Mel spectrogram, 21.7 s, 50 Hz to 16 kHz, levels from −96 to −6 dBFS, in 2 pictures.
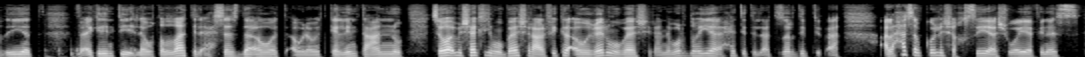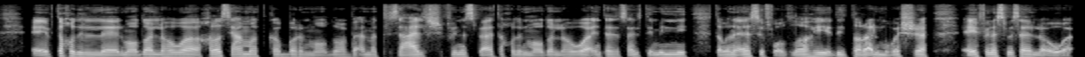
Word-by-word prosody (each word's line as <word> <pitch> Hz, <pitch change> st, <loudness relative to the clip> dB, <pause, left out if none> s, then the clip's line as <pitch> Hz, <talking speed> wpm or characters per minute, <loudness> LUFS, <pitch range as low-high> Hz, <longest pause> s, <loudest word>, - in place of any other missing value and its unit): ديّة، 125 Hz, +1 st, +1 dB, 0.5 s
فأكيد 145 Hz, -, +2 dB
أنتِ 145 Hz, -2 st, -6 dB
لو 110 Hz, -2 st, 0 dB
طلّعتِ 130 Hz, +9 st, +4 dB
الإحساس 130 Hz, 0 st, +2 dB
دوّة 125 Hz, 0 st, 0 dB
أو 110 Hz, -, -4 dB
لو 105 Hz, +1 st, -3 dB
اتكلّمتِ 115 Hz, +6 st, 0 dB
عنّه، 130 Hz, 0 st, +1 dB, 0.3 s
سواء 170 Hz, +2 st, +8 dB
بشكل 175 Hz, 0 st, +5 dB
مباشر 155 Hz, +6 st, +3 dB
على 115 Hz, 0 st, +7 dB
فكرة 150 Hz, +5 st, 0 dB
أو 125 Hz, 0 st, +1 dB
غير 170 Hz, +8 st, +6 dB
مباشر. 130 Hz, -4 st, +2 dB
يعني 110 Hz, +4 st, -7 dB
برضه 150 Hz, +1 st, -5 dB
هي 150 Hz, -1 st, +2 dB
حتّة 145 Hz, -2 st, -8 dB
الاعتذار 140 Hz, -1 st, -5 dB
دي 145 Hz, +3 st, -9 dB
بتبقى 135 Hz, -, -5 dB, 0.4 s
على -, -, +8 dB
حسب 220 Hz, -5 st, +5 dB
كل 175 Hz, +1 st, -3 dB
شخصية 150 Hz, -5 st, +3 dB
شوية 125 Hz, +2 st, +2 dB
في 125 Hz, -, -7 dB
ناس، 135 Hz, -, +2 dB, 0.4 s
آآ -, -, +2 dB
بتاخُد 145 Hz, -3 st, -2 dB
ال 110 Hz, -2 st, -5 dB
الموضوع 105 Hz, +4 st, -1 dB
اللي 120 Hz, -2 st, -4 dB
هو 125 Hz, -2 st, -2 dB
خلاص 125 Hz, +3 st, -1 dB
يا 115 Hz, -, 0 dB
عم، 125 Hz, +2 st, -2 dB
ما 120 Hz, -, -4 dB
تكبّر 115 Hz, 0 st, -9 dB
الموضوع 110 Hz, +2 st, -11 dB
بقى 110 Hz, 0 st, -9 dB
ما 110 Hz, -1 st, -9 dB
تزعلش، 105 Hz, +2 st, 0 dB
في 125 Hz, -, -10 dB
ناس 120 Hz, -1 st, +1 dB
بقى 105 Hz, -, -2 dB
تاخُد 115 Hz, -1 st, -13 dB
الموضوع 110 Hz, 0 st, -6 dB
اللي 105 Hz, 0 st, -9 dB
هو 110 Hz, +1 st, -2 dB
إيه، 110 Hz, -, -1 dB
ده 115 Hz, +1 st, -5 dB
أنت 110 Hz, -1 st, -10 dB
زعلت 110 Hz, +2 st, -5 dB
منّي، 120 Hz, +1 st, -5 dB, 0.3 s
طَب 105 Hz, -, -5 dB
أنا 115 Hz, +1 st, -1 dB
آسف 120 Hz, -, 0 dB
والله 115 Hz, 0 st, -3 dB
دي 115 Hz, -, -7 dB
الطريقة 110 Hz, 0 st, -1 dB
المباشرة، 110 Hz, +1 st, 0 dB, 0.4 s
آآ 110 Hz, -, +6 dB
في 125 Hz, -, -6 dB
ناس 125 Hz, 0 st, +3 dB
مثلًا 120 Hz, 0 st, 0 dB
اللي 110 Hz, -, -6 dB
هو -, -, -4 dB
120 Hz, 200 wpm, -26 LUFS, 110-130 Hz, 0.5 s, سواء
